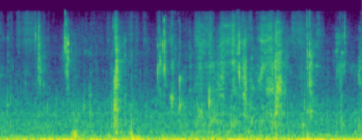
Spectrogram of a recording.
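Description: A person chewing and biting food close to the microphone, with irregular soft clicks and crunches of eating.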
